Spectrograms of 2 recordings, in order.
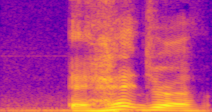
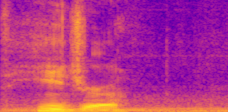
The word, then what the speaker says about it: Hedra: morning minutes um but this hedra excuse me it's actually pronounced hedra is my understanding but they are extremely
